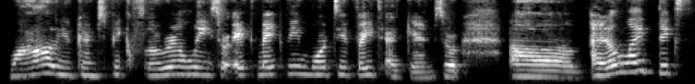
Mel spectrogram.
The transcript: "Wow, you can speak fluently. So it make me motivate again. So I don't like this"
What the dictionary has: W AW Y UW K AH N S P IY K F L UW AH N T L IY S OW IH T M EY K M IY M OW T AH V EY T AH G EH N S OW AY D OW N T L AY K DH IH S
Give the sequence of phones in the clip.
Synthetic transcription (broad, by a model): W AW Y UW K AH N S P IY K F L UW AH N L IY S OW IH T M EY K M IY M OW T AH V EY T AH G EH N S OW AY D OW N T L AY K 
